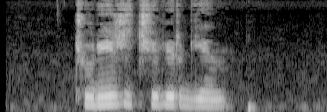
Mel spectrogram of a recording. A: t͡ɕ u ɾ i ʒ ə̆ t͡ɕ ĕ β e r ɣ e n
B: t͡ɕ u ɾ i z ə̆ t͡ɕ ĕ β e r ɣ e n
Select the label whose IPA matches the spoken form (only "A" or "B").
A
